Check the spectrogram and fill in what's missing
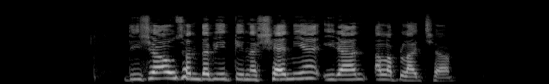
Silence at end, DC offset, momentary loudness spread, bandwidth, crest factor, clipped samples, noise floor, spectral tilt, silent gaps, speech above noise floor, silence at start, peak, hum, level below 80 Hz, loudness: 1 s; under 0.1%; 12 LU; 11 kHz; 20 dB; under 0.1%; -90 dBFS; -1.5 dB/octave; none; 62 dB; 1.25 s; -10 dBFS; none; -88 dBFS; -27 LUFS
